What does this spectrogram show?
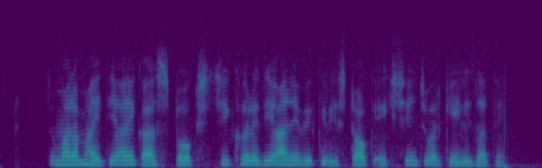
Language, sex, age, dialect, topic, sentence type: Marathi, female, 18-24, Northern Konkan, banking, statement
